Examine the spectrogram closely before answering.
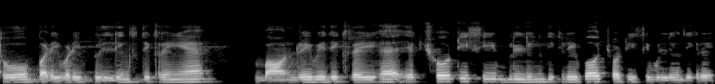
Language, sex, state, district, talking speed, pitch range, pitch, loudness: Hindi, male, Chhattisgarh, Balrampur, 220 wpm, 110-120 Hz, 115 Hz, -18 LUFS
